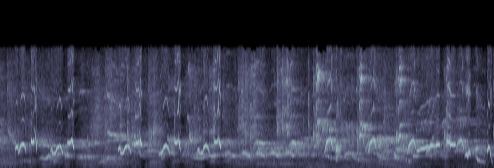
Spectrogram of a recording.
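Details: Young kept white-rumped shama in song: a quick series of bright, looping whistled notes repeated roughly twice per second, followed by varied higher twitters and sharp chips, with other bird chatter in the background.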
